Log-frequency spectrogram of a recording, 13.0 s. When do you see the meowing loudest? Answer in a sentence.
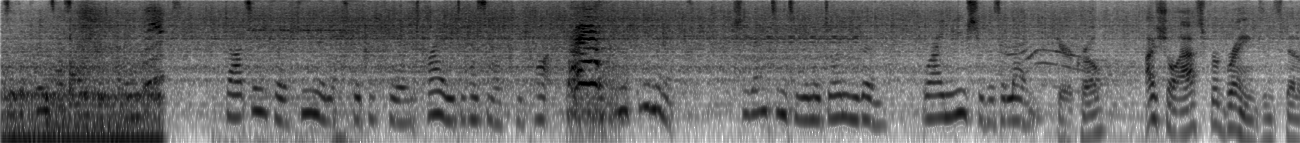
The loudest moment of the meowing is at 6 seconds.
